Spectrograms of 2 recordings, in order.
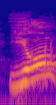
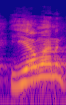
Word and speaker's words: योन: और जिसमें कंबोज का जो जिक्र आया, योन का जो जिक्र आया, ब्राह्मण इतिहासकार योन शब्द का जानबूझकर उच्चारण यवन करते हैं। यवन करने से कंफ्यूजन हो जाता है, फिर लोगों को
